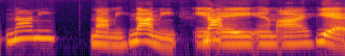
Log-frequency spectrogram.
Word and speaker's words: NAMI: uh one of them is um is it pronounced name nami nami nami a-m-i yeah n ami so you can actually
